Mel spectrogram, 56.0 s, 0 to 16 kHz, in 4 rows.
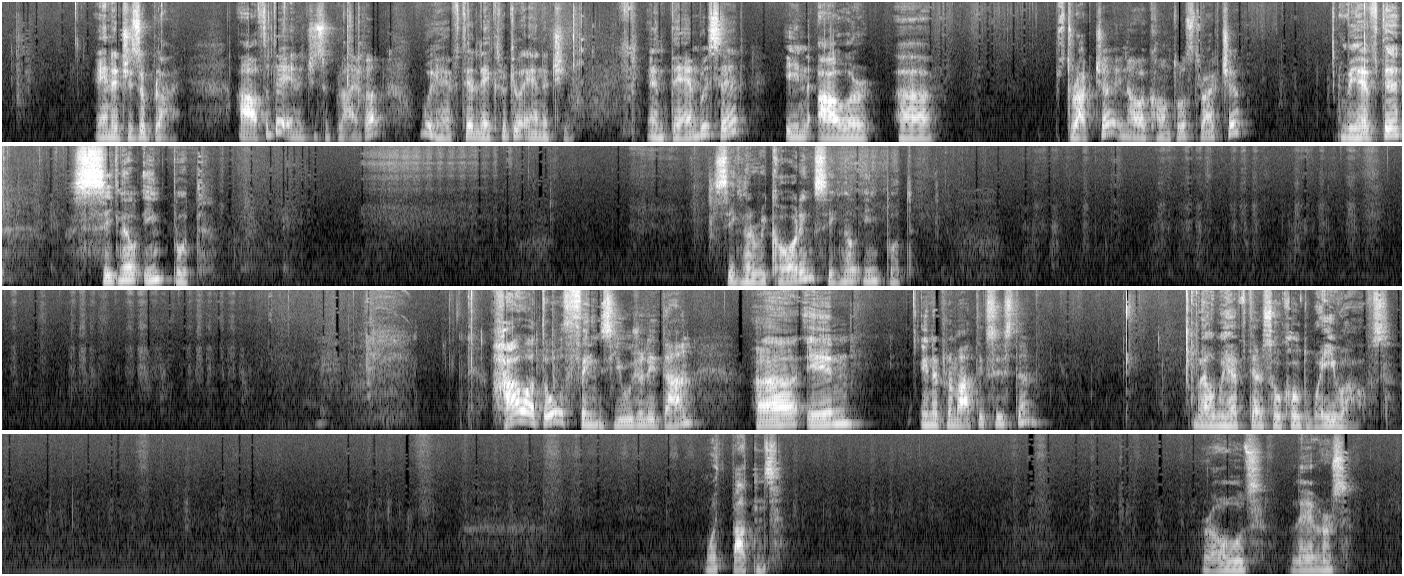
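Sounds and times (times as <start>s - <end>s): pen scratching on paper: 24.2s - 31.4s, 42.4s - 46.4s, 49.8s - 51.5s, 52.2s - 54.0s.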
